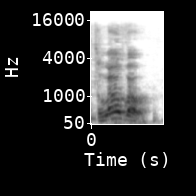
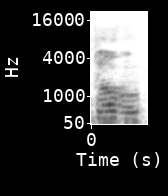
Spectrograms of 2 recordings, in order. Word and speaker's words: Glovo: So, you know the app to use out here is Globo. Yeah, it's Glovo.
